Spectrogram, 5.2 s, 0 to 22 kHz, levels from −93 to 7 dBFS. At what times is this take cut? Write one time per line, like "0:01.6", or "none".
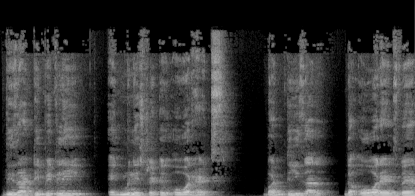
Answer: none

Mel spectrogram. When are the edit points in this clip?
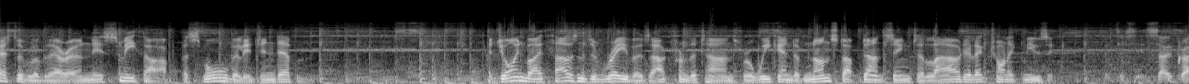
0:01.3

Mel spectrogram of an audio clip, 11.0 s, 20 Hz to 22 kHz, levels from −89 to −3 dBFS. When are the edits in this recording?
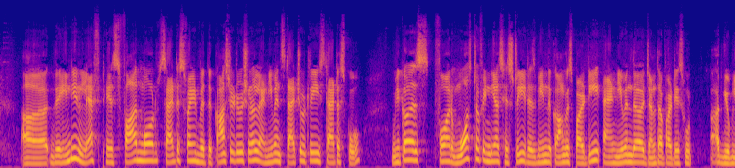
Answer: none

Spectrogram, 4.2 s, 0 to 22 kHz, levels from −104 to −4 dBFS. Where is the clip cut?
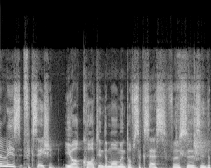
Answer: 0:01.3

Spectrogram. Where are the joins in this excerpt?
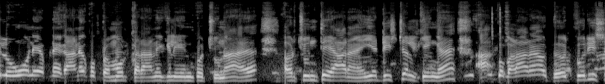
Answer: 0:04.9

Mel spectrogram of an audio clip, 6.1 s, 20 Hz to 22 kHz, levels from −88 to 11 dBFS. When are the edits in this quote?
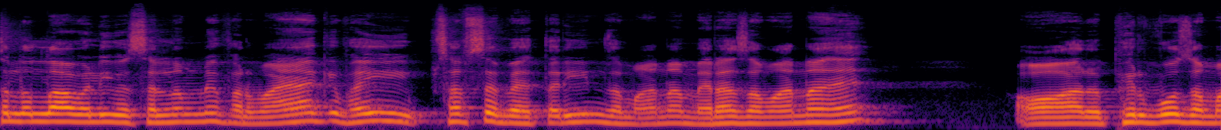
none

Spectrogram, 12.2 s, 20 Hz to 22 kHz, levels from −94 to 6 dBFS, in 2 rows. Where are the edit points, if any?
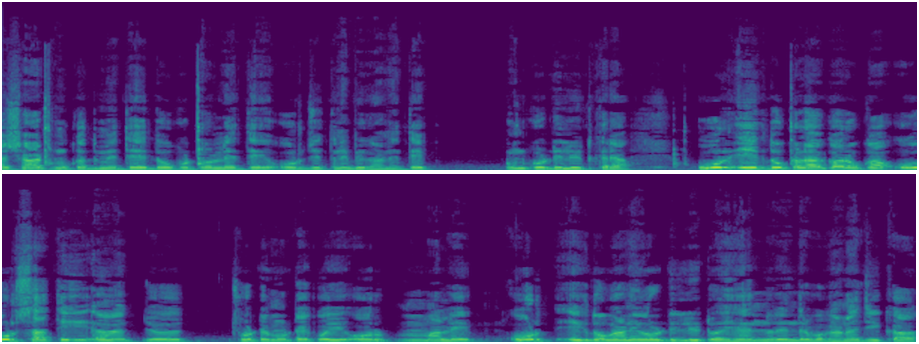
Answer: none

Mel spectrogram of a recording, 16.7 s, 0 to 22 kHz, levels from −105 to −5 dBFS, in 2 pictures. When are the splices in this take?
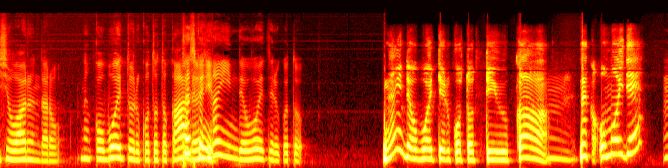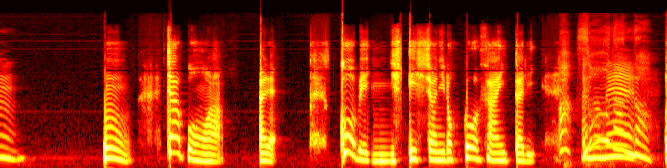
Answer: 0:02.7
0:13.3

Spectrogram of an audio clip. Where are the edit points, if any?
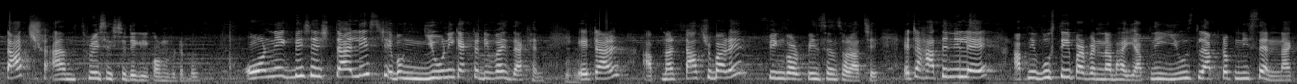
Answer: none

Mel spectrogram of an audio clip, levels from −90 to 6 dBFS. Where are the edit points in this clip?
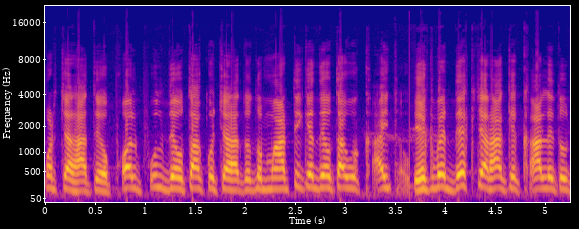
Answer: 0:03.5

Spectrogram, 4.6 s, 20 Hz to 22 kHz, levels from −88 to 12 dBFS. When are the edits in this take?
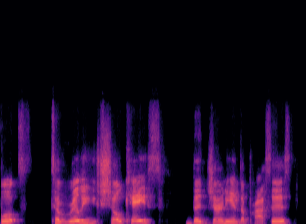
none

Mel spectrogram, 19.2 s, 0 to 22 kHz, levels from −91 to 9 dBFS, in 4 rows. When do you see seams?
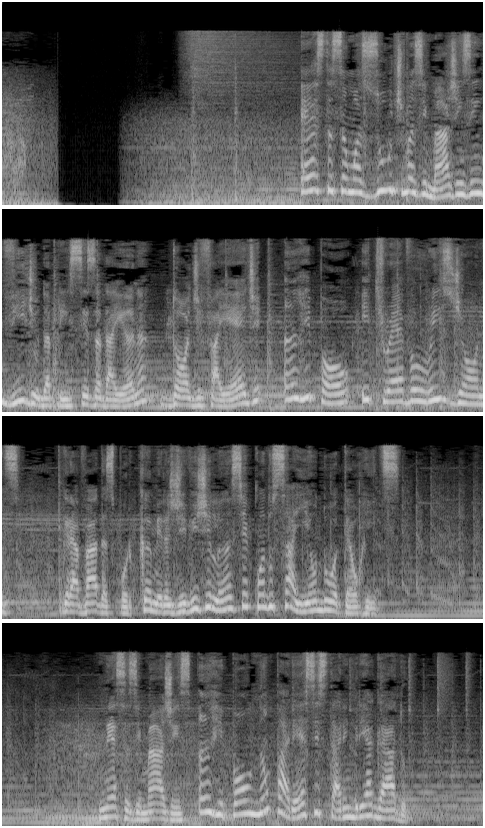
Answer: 0:10.7

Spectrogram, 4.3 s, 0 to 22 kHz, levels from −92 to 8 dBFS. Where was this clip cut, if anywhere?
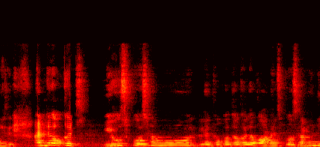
0:01.0

